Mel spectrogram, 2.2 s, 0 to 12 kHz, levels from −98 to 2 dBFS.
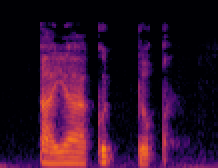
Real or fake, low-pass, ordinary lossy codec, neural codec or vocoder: real; 7.2 kHz; MP3, 48 kbps; none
